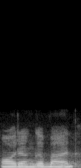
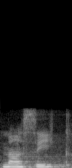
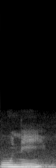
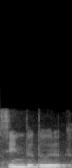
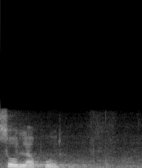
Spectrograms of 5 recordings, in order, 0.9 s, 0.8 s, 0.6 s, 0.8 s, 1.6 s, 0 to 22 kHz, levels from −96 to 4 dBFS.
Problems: none marked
